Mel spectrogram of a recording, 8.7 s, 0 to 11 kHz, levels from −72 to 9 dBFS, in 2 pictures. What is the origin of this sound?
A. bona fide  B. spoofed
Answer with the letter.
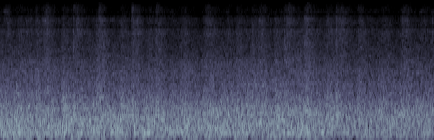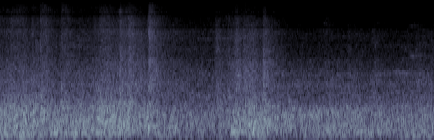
A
